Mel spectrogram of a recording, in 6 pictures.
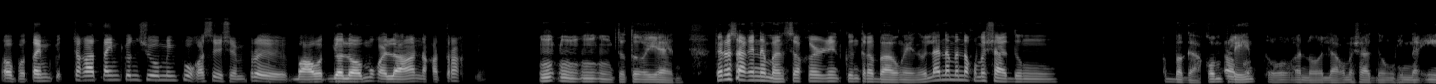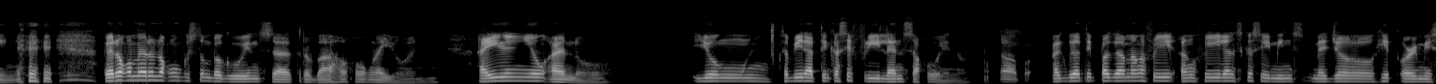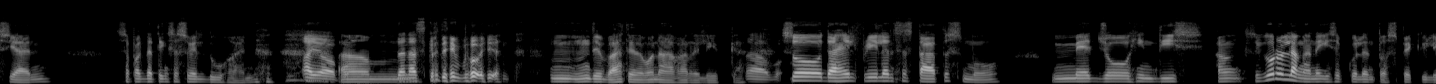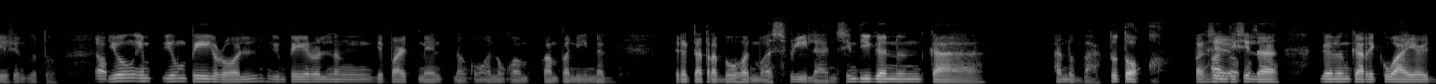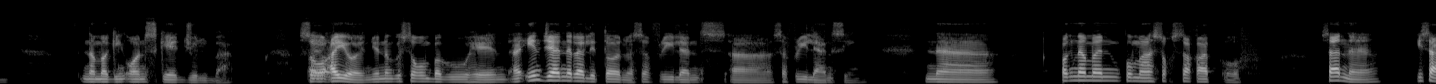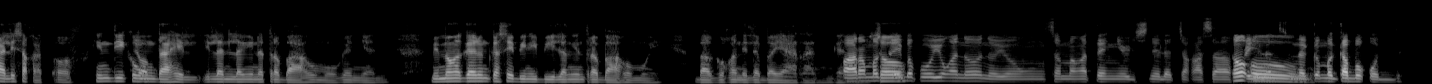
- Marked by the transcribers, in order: laugh; tsk; sniff; laughing while speaking: "Danas ko din po yan"; chuckle
- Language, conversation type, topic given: Filipino, unstructured, Ano ang mga bagay na gusto mong baguhin sa iyong trabaho?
